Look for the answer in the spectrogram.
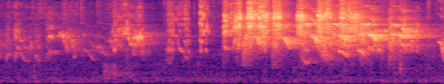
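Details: Budgerigars chirping: scattered soft warbles at first, then a loud, dense burst of overlapping, scratchy chatter and squawky notes from several birds.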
